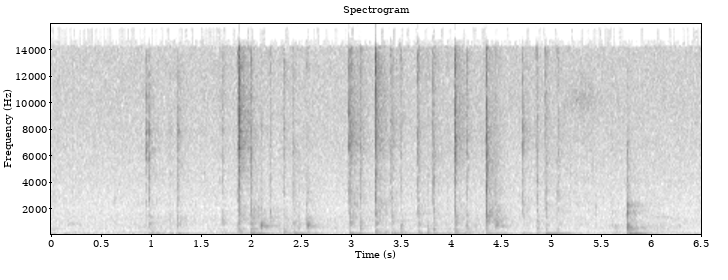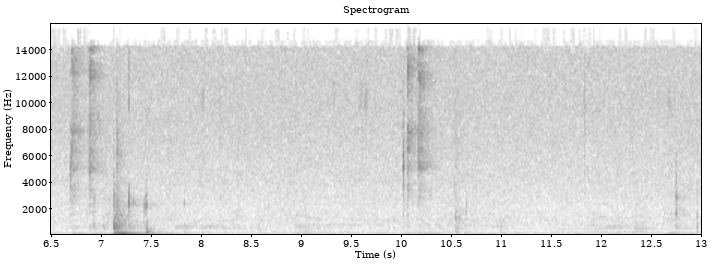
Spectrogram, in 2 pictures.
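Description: Keys clatter on a computer keyboard as a WordPress username and password are typed, a quiet, close run of irregular clicks with a few louder taps, no voices present.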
